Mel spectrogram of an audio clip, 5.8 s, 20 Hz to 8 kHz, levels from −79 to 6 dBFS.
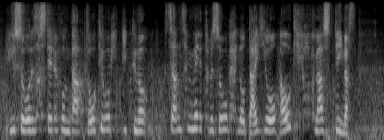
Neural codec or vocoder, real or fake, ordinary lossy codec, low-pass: codec, 16 kHz in and 24 kHz out, 0.8 kbps, FocalCodec, streaming, 65536 codes; fake; AAC, 48 kbps; 7.2 kHz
